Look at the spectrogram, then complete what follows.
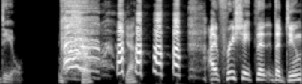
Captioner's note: laughing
